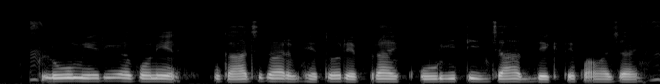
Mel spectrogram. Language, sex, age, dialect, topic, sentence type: Bengali, male, <18, Western, agriculture, statement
